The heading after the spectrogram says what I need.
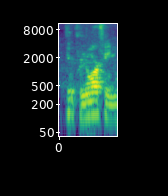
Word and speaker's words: buprenorphine: It has roots, in the 70s and whatnot, and just replace your narcotic with something else, whether it's Suboxone, which is buprenorphine, rhymes with morphine, or methadone, ditto, and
